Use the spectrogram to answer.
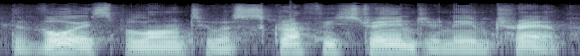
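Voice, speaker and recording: A man's voice: medium pitch, moderate pace. A man reading a children's story aloud and chatting patiently with a child, explaining as he goes. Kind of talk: read-aloud storytelling with casual asides to a child.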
